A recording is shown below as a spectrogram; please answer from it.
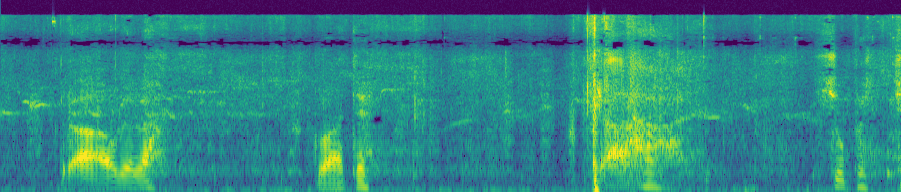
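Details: Shiba Inu dog giving short bursts of wavering, wobbling whine-like vocalization, rising and falling in pitch, with pauses between bursts, a sharp knock midway, and people talking nearby.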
